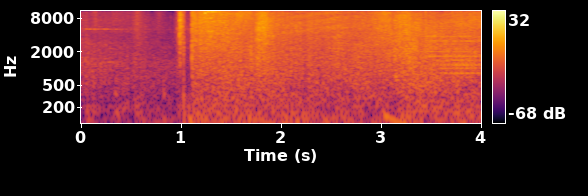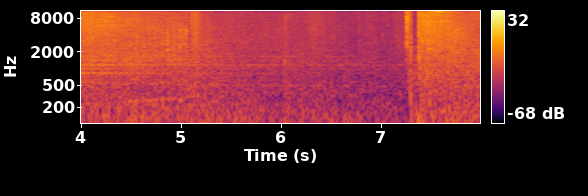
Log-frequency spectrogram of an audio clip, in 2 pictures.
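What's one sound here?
A truck explodes with a deep roaring blast.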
